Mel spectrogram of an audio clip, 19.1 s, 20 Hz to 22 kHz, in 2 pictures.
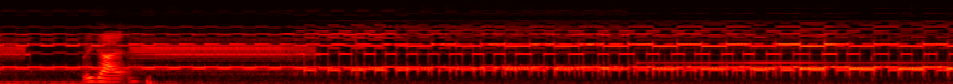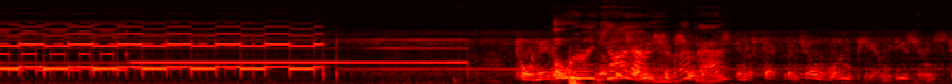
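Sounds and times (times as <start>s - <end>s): steady high alert tone: 15.1s - 16.8s.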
